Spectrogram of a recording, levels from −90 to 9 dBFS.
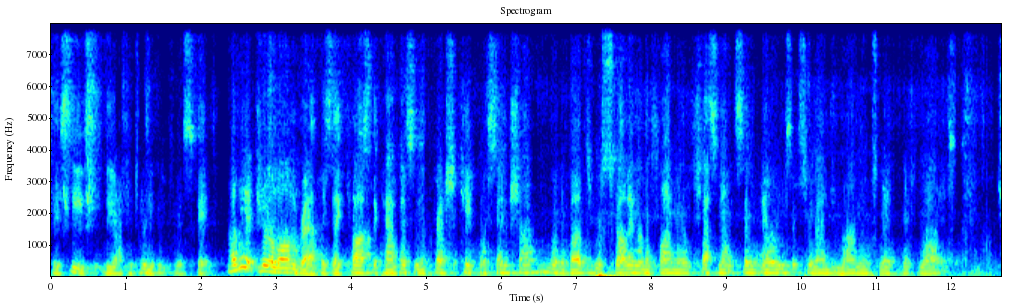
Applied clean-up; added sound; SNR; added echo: neural separator model SepFormer DNS4.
